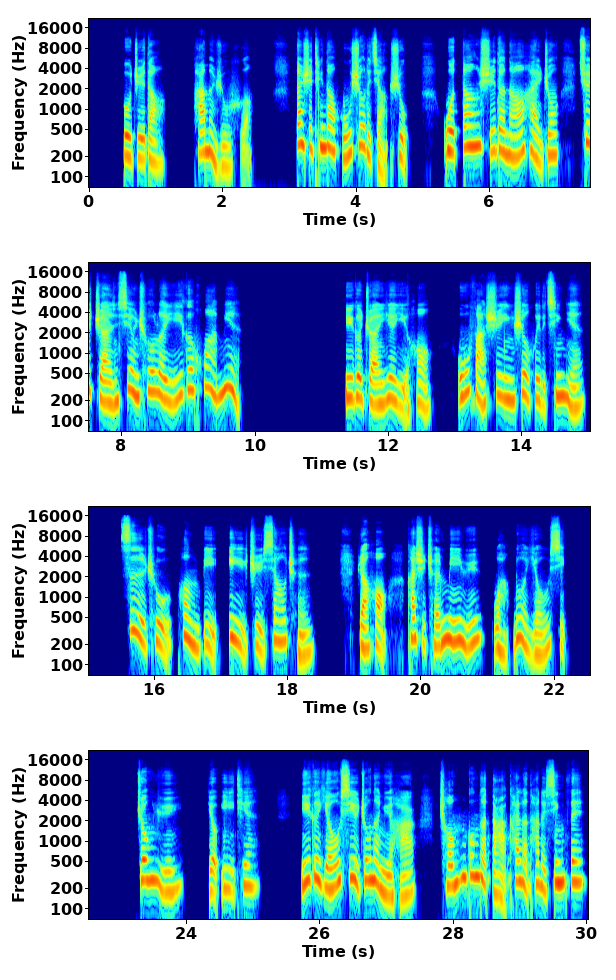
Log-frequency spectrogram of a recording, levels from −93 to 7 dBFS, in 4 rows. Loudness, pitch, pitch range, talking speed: -21 LUFS, 220 Hz, 180-250 Hz, 180 characters per minute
